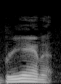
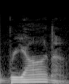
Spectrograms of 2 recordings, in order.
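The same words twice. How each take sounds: First: "Brianna" with middle vowel as in "Ann"; Brianna with short a. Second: "Brianna" with middle vowel as in "father"; Brianna with broad a. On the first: Shown as a demonstration. Giving the niece's usual name, "Brianna" as bree-ANN-uh. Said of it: "It's always been Brianna". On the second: Retold or imitated. Quoting what people now call the niece, "Brianna" as bree-AH-nuh. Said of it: "some people are calling her".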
